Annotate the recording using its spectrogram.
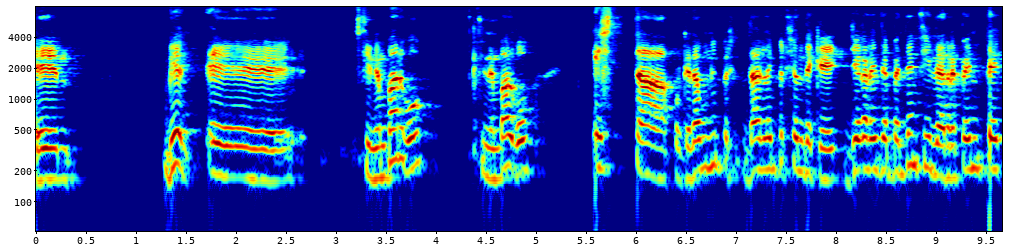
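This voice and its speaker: The man's delivery is fairly slow. Ordinary variation shows in his pitch. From Spain. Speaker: professor. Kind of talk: lecture. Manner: halting.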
